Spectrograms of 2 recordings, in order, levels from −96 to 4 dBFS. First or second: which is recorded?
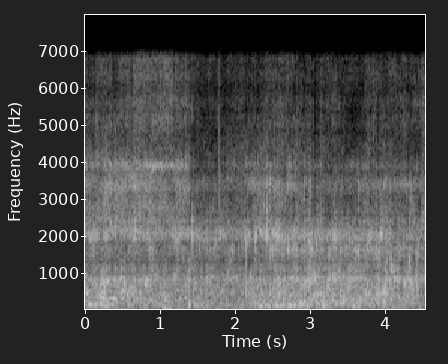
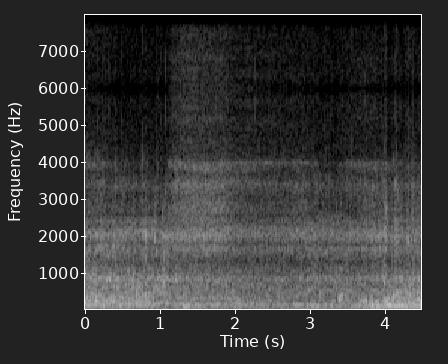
second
